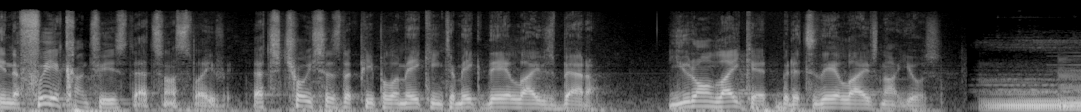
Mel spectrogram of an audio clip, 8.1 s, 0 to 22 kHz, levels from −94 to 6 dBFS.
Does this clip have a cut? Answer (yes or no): yes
